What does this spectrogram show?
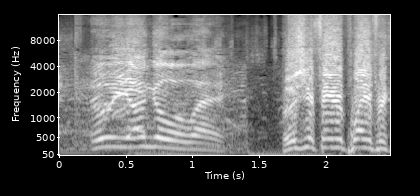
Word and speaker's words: Uiagelelei: Uiagelelei. Who's your favorite player for Clemson? DJ! How do you pronounce his last name? Uiagelelei.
